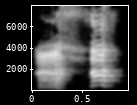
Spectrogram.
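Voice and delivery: laughing aha, caught you; triumphant aha. Acted. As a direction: crow it out with a laugh. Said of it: "she cried".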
